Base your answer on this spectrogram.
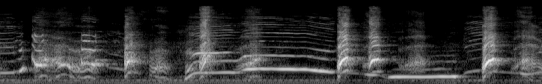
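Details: Indoor female Yorkshire terrier joining its owner's song: a drawn-out tonal howl gliding slowly down, then a low steady note, broken by sharp yelping whimpers and short bursts of human singing.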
